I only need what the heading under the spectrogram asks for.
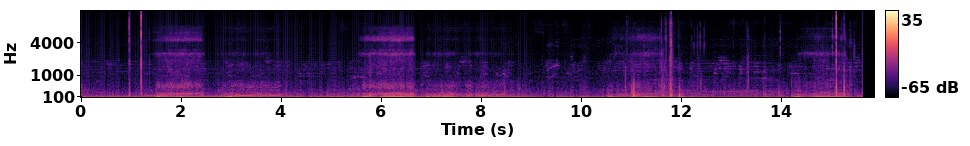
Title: snoring dog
